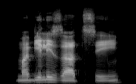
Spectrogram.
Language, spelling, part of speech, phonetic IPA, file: Russian, мобилизации, noun, [məbʲɪlʲɪˈzat͡sɨɪ], Ru-мобилизации.ogg
- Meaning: inflection of мобилиза́ция (mobilizácija): 1. genitive/dative/prepositional singular 2. nominative/accusative plural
